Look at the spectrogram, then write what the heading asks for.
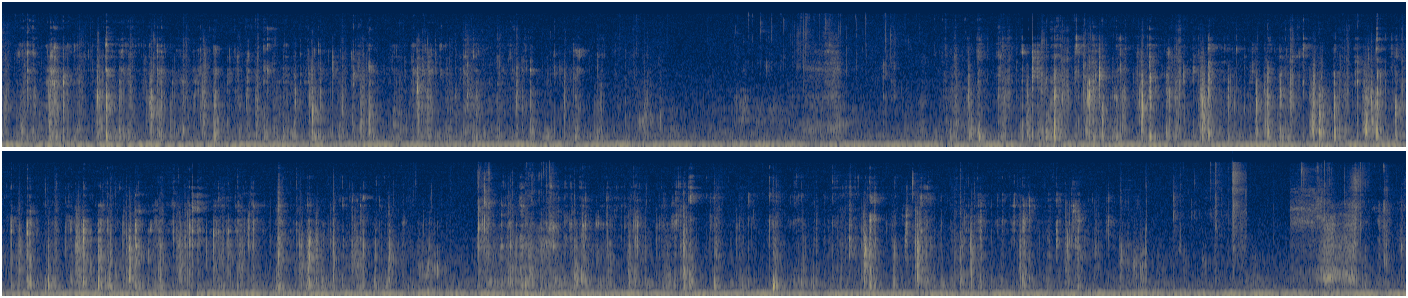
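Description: Close-miked chewing of skewered Korean rice cakes (tteok) in sauce: a dense run of small wet clicks and smacks, over a steady low hum.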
